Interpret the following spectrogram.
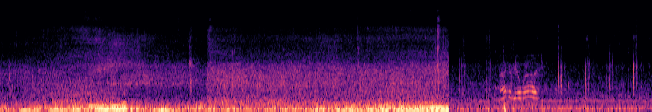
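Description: Wind buffeting the microphone in gusts: a loud, uneven rumble and rush that cuts off abruptly about nine seconds in. It gives way to much quieter outdoor sound with a brief voice and light footsteps.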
